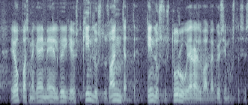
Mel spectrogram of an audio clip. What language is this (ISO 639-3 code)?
est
